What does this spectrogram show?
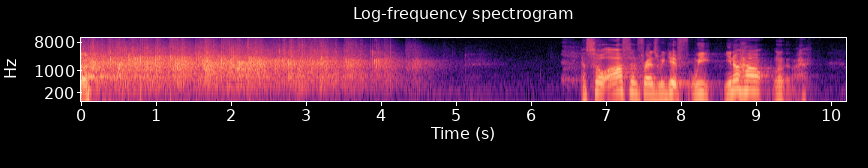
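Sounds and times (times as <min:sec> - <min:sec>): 
speech: 0:00.0 - 0:00.4, 0:06.7 - 0:09.8
audience applause: 0:00.0 - 0:04.8.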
